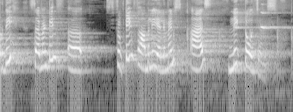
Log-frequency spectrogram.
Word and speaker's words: pnictogens: The name for the 15 family elements as pnictogens. Yeah, P is silent.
